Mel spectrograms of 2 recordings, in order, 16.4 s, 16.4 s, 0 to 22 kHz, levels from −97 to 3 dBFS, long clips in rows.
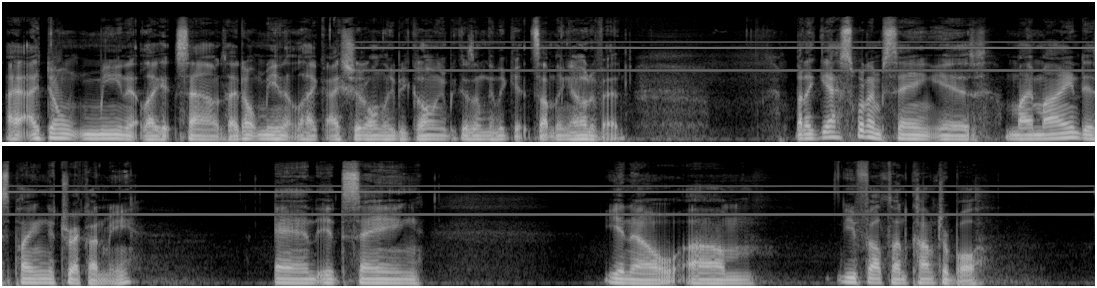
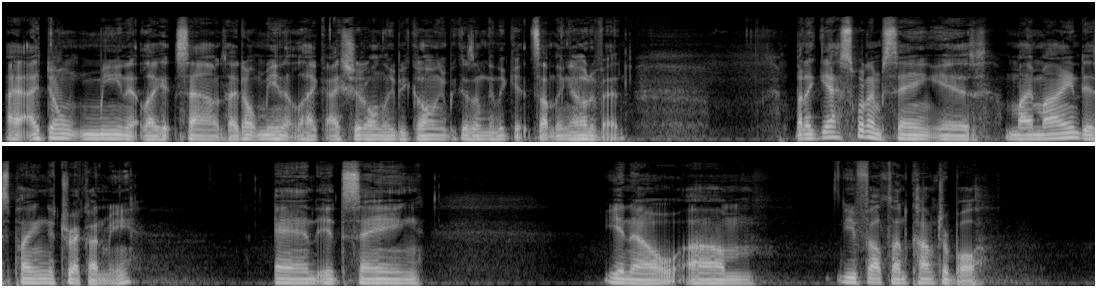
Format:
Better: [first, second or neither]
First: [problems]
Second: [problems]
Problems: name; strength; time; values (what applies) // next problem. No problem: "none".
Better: second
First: high-pitched whine; noticeable; from 2.5 s on; 5.5 kHz, 15 dB below the speech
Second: none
